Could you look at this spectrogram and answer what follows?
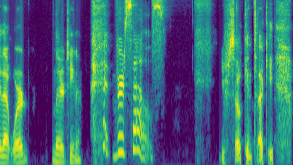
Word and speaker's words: Versailles: Versailles. You're so Kentucky. Versailles, Kentucky, 40383. Versailles. It's also in the description of this video. Or when I talk to other people on the phone. You always say Versailles.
